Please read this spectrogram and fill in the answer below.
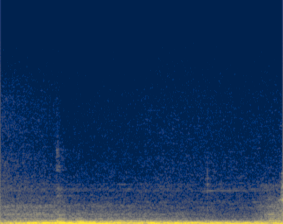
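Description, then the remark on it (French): A steady, deep rumble of sea surf rolls on continuously, low and heavy with a slight swell in intensity, with no voices or other distinct sounds, heard from a terrace facing the dark sea in a fine rain under a sky drained of light. “La mer est encore noire sous le ciel décoloré de lumière. Vous entendez son bruit.”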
